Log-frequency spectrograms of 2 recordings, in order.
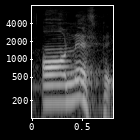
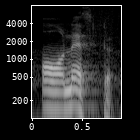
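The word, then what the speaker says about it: honest: एन ए एस टी ऑनेस्ट यहां पर ऑनेस्ट नहीं बोला जाता यानी ह जो है ये साइलेंट होता है लिखा जरूर गया है लेकिन पढ़ा या बोला नहीं जाएगा इसका उच्चारण होगा ऑनेस्ट इसके पहले भी हम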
